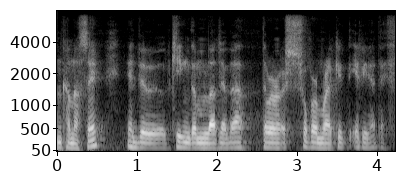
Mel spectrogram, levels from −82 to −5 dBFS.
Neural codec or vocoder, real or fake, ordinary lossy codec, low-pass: codec, 16 kHz in and 24 kHz out, 0.6 kbps, FocalCodec, streaming, 4096 codes; fake; none; 7.2 kHz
